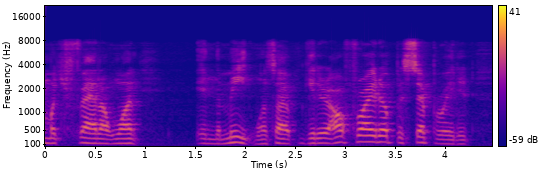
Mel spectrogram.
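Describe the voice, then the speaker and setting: The background is quiet while a man speaks. His pace is moderate and his pitch variation ordinary. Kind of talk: tutorial. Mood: relaxed, informative. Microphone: phone near.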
